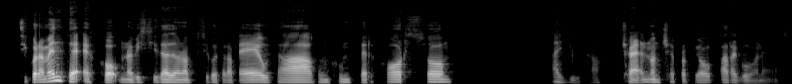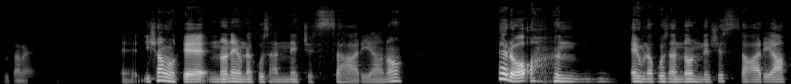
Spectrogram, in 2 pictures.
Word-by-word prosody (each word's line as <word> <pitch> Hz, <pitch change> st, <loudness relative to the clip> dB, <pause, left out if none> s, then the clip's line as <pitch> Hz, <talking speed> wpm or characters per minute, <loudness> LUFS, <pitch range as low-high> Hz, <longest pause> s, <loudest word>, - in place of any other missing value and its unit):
Sicuramente, 160 Hz, +10 st, +5 dB
ecco, 110 Hz, -1 st, +1 dB
una 105 Hz, -1 st, -3 dB
visita 110 Hz, 0 st, -2 dB
da 105 Hz, -, +2 dB
una 105 Hz, -1 st, -1 dB
psicoterapeuta, 105 Hz, 0 st, 0 dB
comunque 110 Hz, +1 st, -14 dB
un 110 Hz, -, -9 dB
percorso 115 Hz, +2 st, -2 dB, 1.0 s
aiuta. 100 Hz, -4 st, -20 dB, 0.2 s
Cioè, -, -, +1 dB
non 115 Hz, 0 st, -5 dB
c'è 115 Hz, +1 st, -15 dB
proprio 100 Hz, -2 st, -10 dB
paragone, 95 Hz, -3 st, -12 dB
assolutamen 95 Hz, -4 st, -21 dB, 0.9 s
ehm 105 Hz, -2 st, -19 dB
diciamo 140 Hz, +1 st, +2 dB
che 120 Hz, -1 st, +6 dB
non 120 Hz, +1 st, 0 dB
è 140 Hz, -, +4 dB
una 115 Hz, -3 st, -3 dB
cosa 120 Hz, -3 st, -8 dB
necessaria, 105 Hz, -2 st, -9 dB
no, 155 Hz, +6 st, -3 dB, 0.9 s
però 250 Hz, -, +7 dB, 0.3 s
uhm, 125 Hz, -4 st, -6 dB
è 140 Hz, -, +1 dB
una 130 Hz, -1 st, -1 dB
cosa 130 Hz, -2 st, -3 dB
non 125 Hz, +1 st, -1 dB
necessaria, 115 Hz, -2 st, -5 dB
115 Hz, 125 wpm, -22 LUFS, 105-125 Hz, 1.0 s, però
